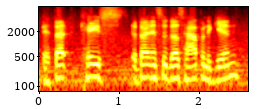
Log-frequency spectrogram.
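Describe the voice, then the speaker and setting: A man's voice: fairly high pitch, steady tone, fairly quick, bright, forceful tone, a little hiss or hum. A man doing live play-by-play commentary on a sim race in a casual, conversational manner.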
